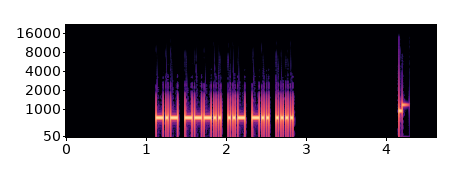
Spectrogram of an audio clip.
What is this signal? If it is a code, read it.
Morse code, heard as a keyed tone, about 39 wpm, 700 Hz. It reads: K8UDH
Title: Call Signs - 40wpm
